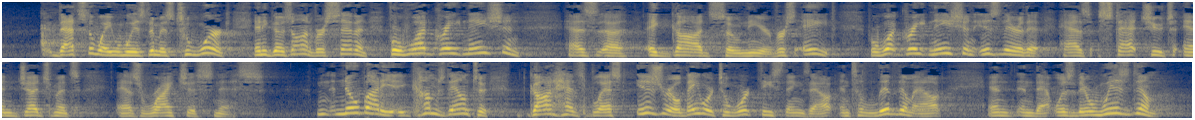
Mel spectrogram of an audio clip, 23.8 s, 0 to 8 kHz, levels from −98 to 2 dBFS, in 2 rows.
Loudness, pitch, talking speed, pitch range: -19 LUFS, 185 Hz, 165 wpm, 155-245 Hz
